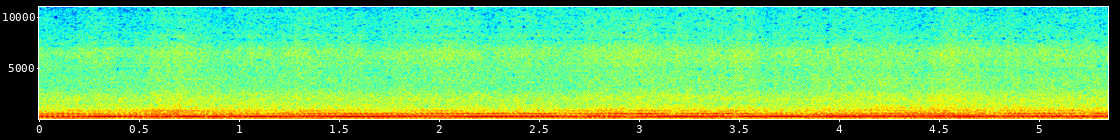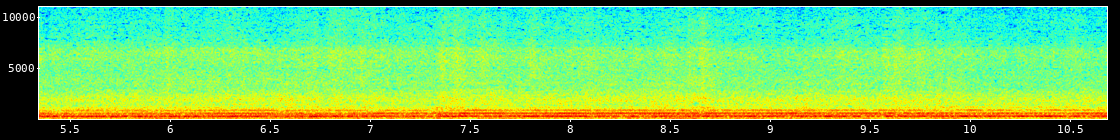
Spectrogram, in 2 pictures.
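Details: 2021 Marcopolo Torino S bus on Mercedes-Benz OF-1721 BlueTec 5 diesel chassis, driving in urban service: steady droning hum over the diesel, holding pitch with road speed; a growling differential.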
